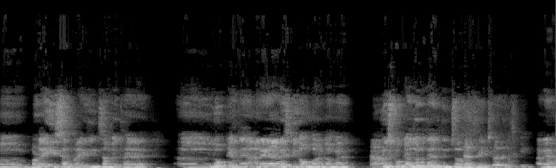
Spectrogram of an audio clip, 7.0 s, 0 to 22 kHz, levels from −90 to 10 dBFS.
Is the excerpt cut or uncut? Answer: uncut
